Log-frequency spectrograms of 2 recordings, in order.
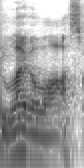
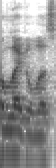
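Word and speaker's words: Legolas: we get to see legal Los or legalis however you want to pronounce it legal Los was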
